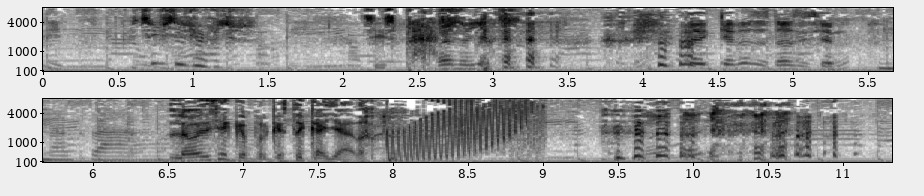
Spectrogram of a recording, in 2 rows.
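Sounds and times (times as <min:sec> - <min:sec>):
speech: 0:00.1 - 0:08.1, 0:09.5 - 0:11.0
laughter: 0:02.4 - 0:04.6, 0:09.4 - 0:11.2
fart: 0:07.8 - 0:09.0.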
